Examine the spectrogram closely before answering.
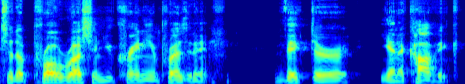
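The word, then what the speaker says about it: Yanukovych: the pro-Russian Ukrainian president Victor Yanukavic. I always mispronounced this guy's name, but yeah, that's it. Victor Yanukovic.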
